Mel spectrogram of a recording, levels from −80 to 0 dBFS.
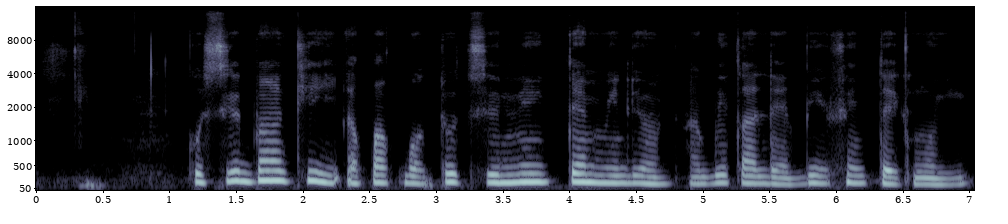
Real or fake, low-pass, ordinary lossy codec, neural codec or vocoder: fake; 14.4 kHz; none; codec, 44.1 kHz, 2.6 kbps, SNAC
